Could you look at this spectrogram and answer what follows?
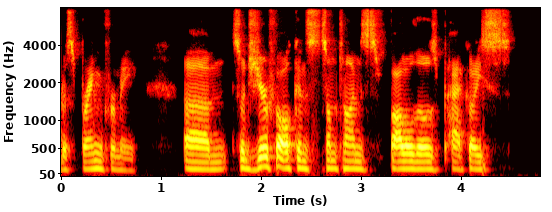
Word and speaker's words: gyrfalcon: I've heard that pronounced so many different ways, and I don't even know if I pronounce it correctly, but I always say gyrfalcon.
